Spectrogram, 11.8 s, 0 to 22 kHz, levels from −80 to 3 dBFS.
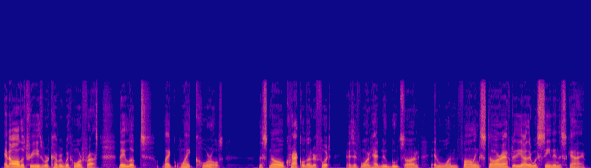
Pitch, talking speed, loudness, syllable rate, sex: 105 Hz, 195 wpm, -23 LUFS, 5.4 syllables/s, male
